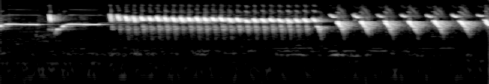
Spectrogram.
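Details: Belgian canary singing strongly: a pure whistled note, then a rapid buzzy rattle lasting over a second, finishing with a string of loud descending sweeps repeated several times a second.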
